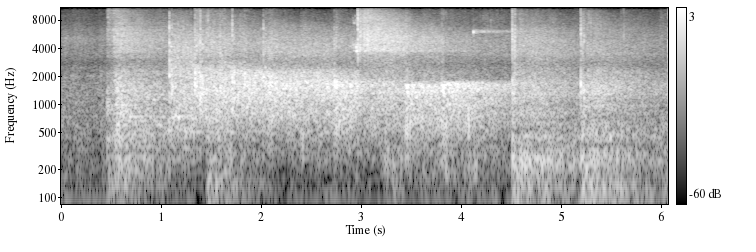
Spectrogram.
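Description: Gym-hall game noise: a burst of shouting and crowd noise starts about half a second in and carries on for about four seconds, echoing in the hall, with a few sharp thuds of the basketball on the court.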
